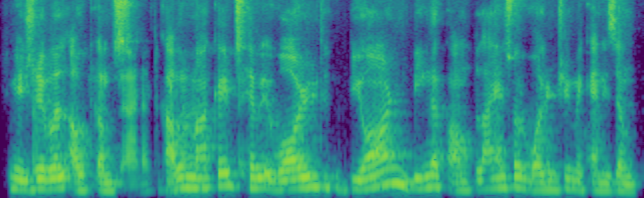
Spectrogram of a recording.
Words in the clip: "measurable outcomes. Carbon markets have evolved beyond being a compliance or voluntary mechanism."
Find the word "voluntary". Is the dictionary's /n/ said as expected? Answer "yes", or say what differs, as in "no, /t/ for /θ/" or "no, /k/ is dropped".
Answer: yes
